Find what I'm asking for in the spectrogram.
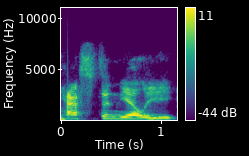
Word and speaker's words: Castagnoli: Castagnoli.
